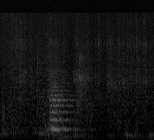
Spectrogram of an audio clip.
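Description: A piano plays a soft note in a large echoing hall.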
